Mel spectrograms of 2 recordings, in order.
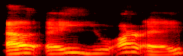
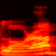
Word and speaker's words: Laura: can spell it it's l-a-u-r-a so it's just like laura but because i'm originally from italy i say laura and then my last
